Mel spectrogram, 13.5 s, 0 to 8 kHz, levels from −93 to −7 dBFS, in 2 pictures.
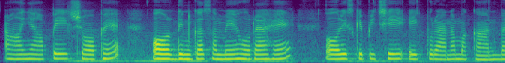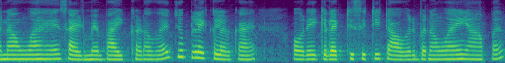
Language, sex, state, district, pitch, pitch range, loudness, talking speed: Hindi, female, Jharkhand, Jamtara, 210 Hz, 195-220 Hz, -21 LUFS, 165 wpm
